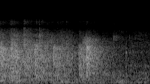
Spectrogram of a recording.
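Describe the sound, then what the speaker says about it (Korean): A church congregation at a Sunday service claps briefly in welcome for visiting guests, a short burst of close, dense applause. "잠깐 우리 박수로만 환영하겠습니다."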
